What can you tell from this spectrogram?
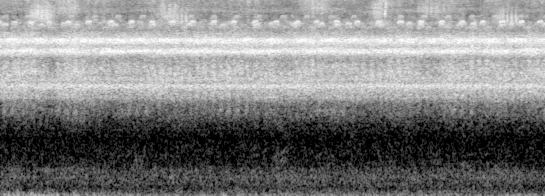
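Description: Faint, steady chorus of night insects, crickets trilling at several high pitches at once, over a low rumble.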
